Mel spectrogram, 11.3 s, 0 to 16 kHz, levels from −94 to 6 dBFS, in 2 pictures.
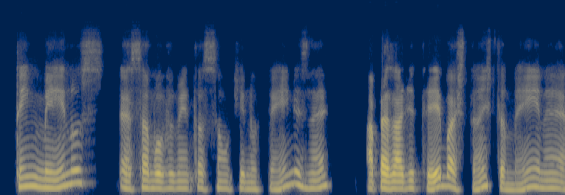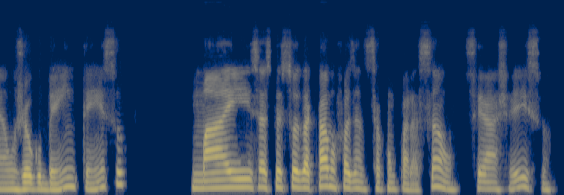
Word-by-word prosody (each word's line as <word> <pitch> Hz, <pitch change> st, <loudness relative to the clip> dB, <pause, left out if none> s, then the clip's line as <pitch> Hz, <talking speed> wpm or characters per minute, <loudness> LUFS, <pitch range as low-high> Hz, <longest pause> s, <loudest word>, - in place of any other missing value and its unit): tem 175 Hz, +2 st, +2 dB
menos 200 Hz, -, 0 dB
essa 145 Hz, 0 st, 0 dB
movimentação 140 Hz, 0 st, -2 dB
aqui 135 Hz, +2 st, -5 dB
no 125 Hz, -2 st, -5 dB
tênis, 165 Hz, -, -3 dB
né, 150 Hz, +6 st, -1 dB, 0.4 s
apesar 135 Hz, -1 st, +6 dB
de 145 Hz, +1 st, -1 dB
ter 135 Hz, 0 st, +4 dB
bastante 170 Hz, 0 st, 0 dB
também, 125 Hz, +7 st, -2 dB
né, 145 Hz, -2 st, -2 dB
é 120 Hz, -, -3 dB
um 120 Hz, 0 st, -1 dB
jogo 125 Hz, +1 st, +3 dB
bem 115 Hz, +6 st, -1 dB
intenso, 165 Hz, -, -4 dB, 0.6 s
mas 150 Hz, +2 st, +3 dB
as 155 Hz, -2 st, +2 dB
pessoas 155 Hz, +1 st, +2 dB
acabam 165 Hz, +2 st, +4 dB
fazendo 140 Hz, -3 st, 0 dB
essa 130 Hz, +2 st, -7 dB
comparação? 120 Hz, +3 st, -4 dB
Você 135 Hz, -, -6 dB
acha 130 Hz, -1 st, -4 dB
isso? 145 Hz, -8 st, -6 dB
140 Hz, 155 wpm, -24 LUFS, 125-160 Hz, 0.6 s, apesar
